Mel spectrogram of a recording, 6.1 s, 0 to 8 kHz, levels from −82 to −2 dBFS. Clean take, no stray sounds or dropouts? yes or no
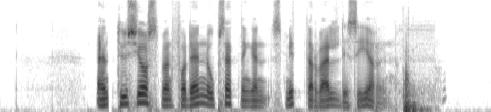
no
